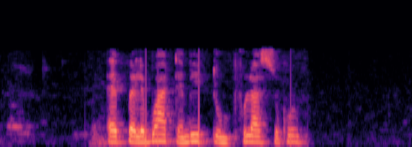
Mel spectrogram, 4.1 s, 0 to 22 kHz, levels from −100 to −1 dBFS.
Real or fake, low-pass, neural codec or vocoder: real; 5.4 kHz; none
